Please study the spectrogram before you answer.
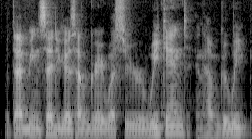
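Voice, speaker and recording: A man's voice: lowish voice, fast. A man hosting a casual online voice chat, talking loosely with many fillers and restarts. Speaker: host of a community AMA.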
